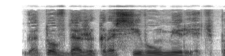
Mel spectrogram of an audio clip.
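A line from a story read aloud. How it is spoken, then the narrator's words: Grumbling. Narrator (Russian): проворчал Быков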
